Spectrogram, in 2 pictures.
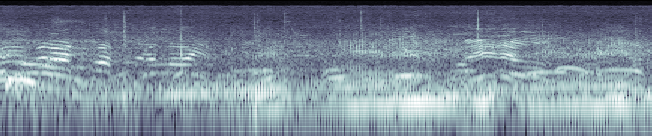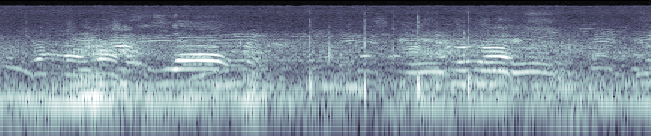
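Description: Several voices calling and shouting over one another, from players and people on the sideline during a rugby league game. A steady low hum sits underneath from about a second in.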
